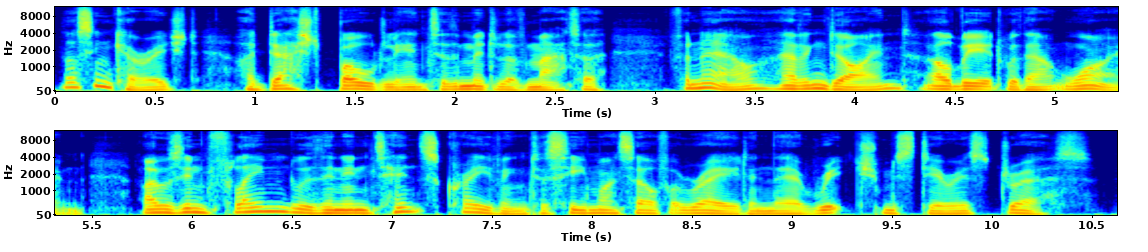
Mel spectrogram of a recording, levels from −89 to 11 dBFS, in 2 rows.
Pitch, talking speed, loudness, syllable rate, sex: 120 Hz, 185 wpm, -17 LUFS, 5.6 syllables/s, male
